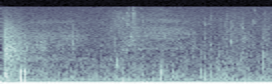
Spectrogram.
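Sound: smacking lips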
